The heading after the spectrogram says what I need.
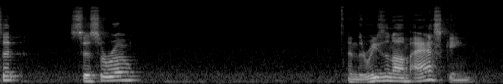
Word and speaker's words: Cicero: is that cicero illinois is that how you pronounce it cicero and the reason i'm asking is because my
